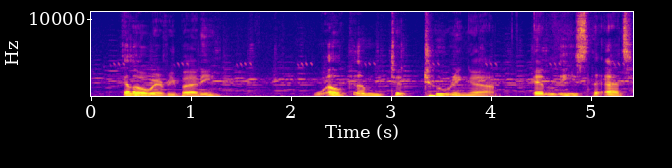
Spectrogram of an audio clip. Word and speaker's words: Thueringer: At least that's how I suppose the map is pronounced. It's a German map spelled Thueringer. Thueringer. At least that's, when I put it in an online translator, that is what the German voice says in terms of how it's pronounced.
